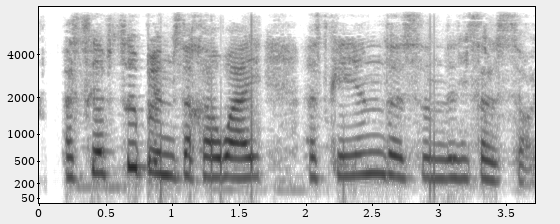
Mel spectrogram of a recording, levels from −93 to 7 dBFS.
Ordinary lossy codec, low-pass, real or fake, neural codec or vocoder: AAC, 48 kbps; 7.2 kHz; real; none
